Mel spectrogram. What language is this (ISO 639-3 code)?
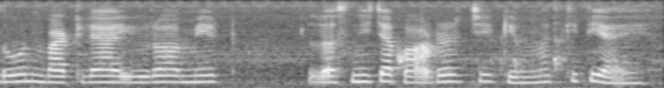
mar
